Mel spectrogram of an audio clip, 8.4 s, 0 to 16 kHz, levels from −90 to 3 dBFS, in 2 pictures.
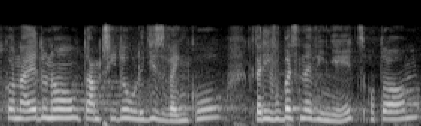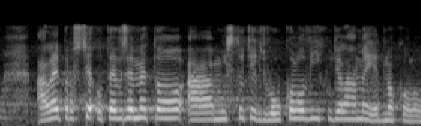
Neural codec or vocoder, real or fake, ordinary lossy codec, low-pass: none; real; Opus, 64 kbps; 7.2 kHz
